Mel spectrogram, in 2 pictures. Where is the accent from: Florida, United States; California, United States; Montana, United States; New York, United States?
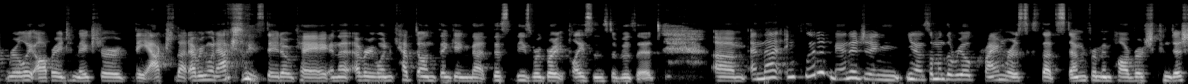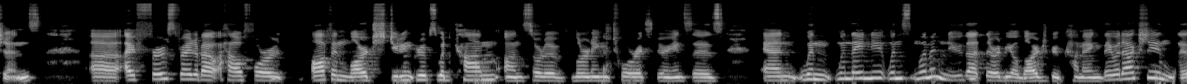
California, United States; the brand of multiculturalism I grew up in the Bay Area.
